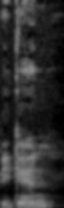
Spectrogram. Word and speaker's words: begin: Begin. So begin. And so we know the stress is on the G-I-N, second syllable, and this is a consonant, vowel, consonant, last syllable.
